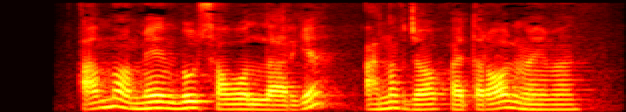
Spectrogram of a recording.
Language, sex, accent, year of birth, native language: Uzbek, male, Toshkent viloyati, 2000, Uzbek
